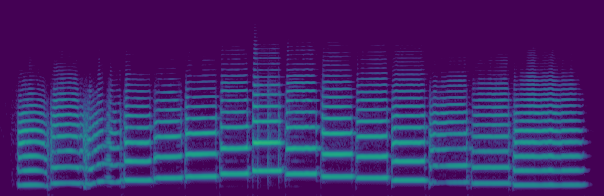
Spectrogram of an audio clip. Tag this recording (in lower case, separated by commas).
trumpet, musical instrument, brass instrument, music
